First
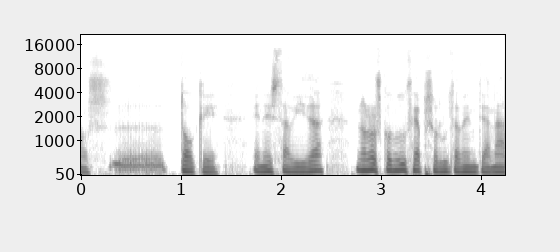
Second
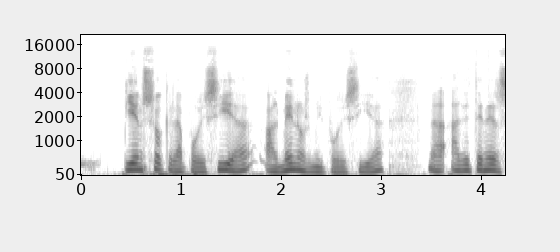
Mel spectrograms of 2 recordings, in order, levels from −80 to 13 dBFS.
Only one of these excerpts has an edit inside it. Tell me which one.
second; 1 cut; at 1.8 s

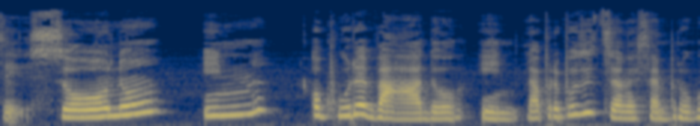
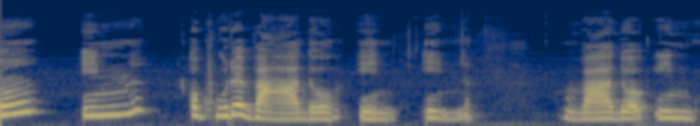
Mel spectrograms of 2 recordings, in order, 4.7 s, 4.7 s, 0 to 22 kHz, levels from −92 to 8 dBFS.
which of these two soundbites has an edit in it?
second; 1 cut; at 2.6 s

